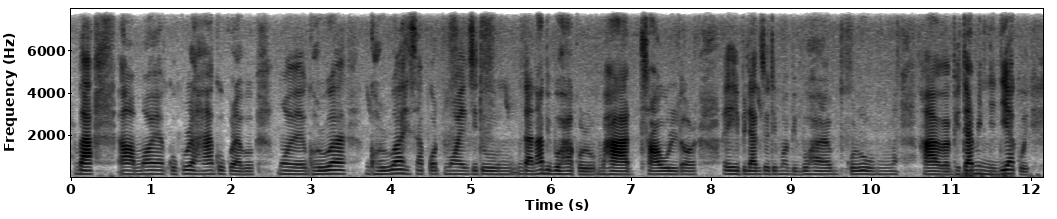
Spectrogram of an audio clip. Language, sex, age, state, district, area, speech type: Assamese, female, 45-60, Assam, Dibrugarh, rural, spontaneous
